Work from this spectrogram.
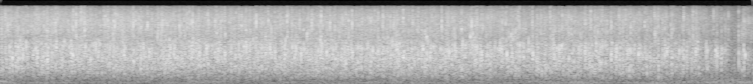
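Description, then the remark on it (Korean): Sustained applause from a large audience after a speech, a dense, steady wash of clapping at an even loudness throughout, with no voices standing out. “저는 그 해외 나갈 때도 조용히 나가고 돌아올 때도 조용히 들어오고 이제 연설하고 박수 받는 걸 참 좋아하는데요.”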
